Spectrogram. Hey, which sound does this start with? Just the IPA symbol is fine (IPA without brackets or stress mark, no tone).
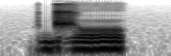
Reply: d͡ʒ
